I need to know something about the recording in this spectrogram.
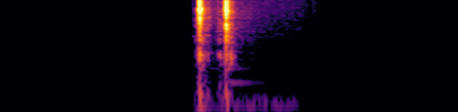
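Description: A mouse button clicks sharply.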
